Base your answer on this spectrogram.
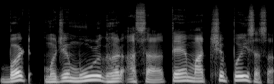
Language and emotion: Goan Konkani, neutral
